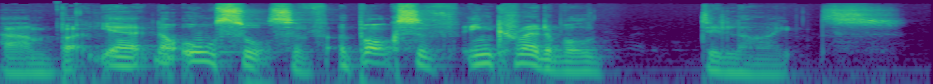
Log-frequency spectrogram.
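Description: A man's voice: lowish voice, big pitch swings, unhurried. A British man hosting a casual podcast, chatting in a jokey, rambling, hesitant way. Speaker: podcast host. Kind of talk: casual unscripted podcast chat.

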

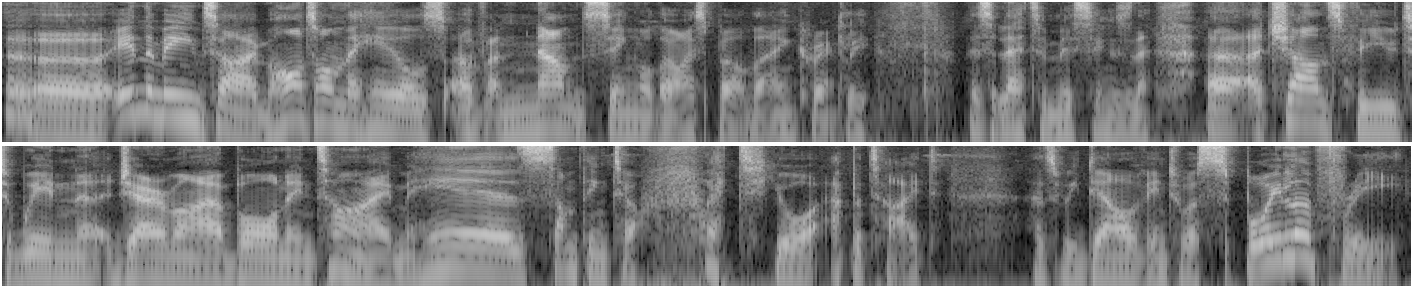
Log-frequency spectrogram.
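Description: A man's voice: medium pitch, lively intonation, moderate pace, hardly any pauses, darkish tone, no room sound. A man co-hosting a podcast in casual comic chat, playful and fond of wordplay. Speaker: podcast co-host.

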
